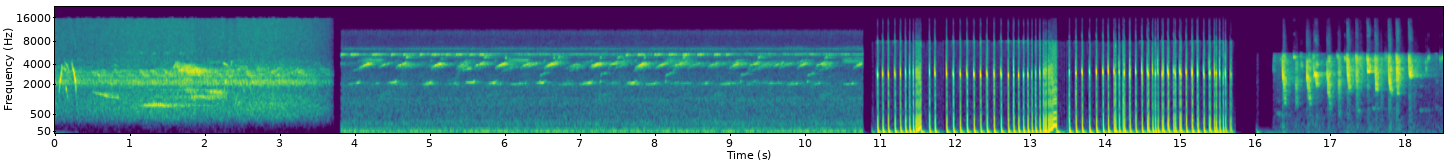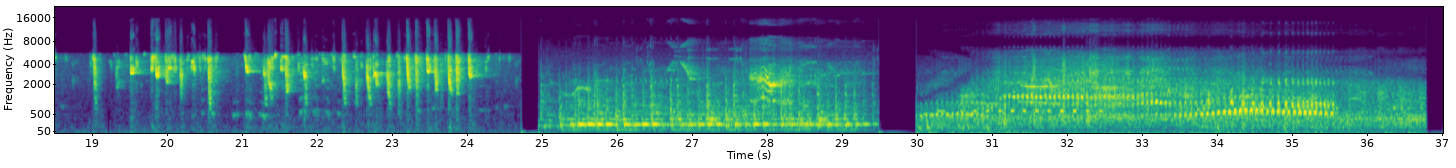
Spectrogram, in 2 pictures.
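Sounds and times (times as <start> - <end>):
birds chirping: 16.3 - 29.5.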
